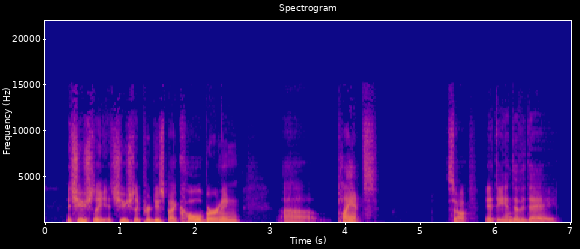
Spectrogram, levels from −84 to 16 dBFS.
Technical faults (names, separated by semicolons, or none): none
